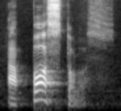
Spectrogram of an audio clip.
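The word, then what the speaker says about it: ἀπόστολος: Apóstolos. Apóstolos. Onde que está o acento? Está aqui, ó.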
